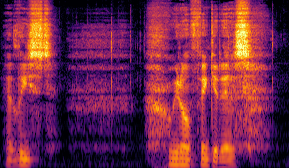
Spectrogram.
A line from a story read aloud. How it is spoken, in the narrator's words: Tilia sputtered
